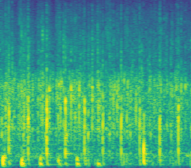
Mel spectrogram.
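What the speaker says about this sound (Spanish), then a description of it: "les pido para todos ellos que nos van a acompañar en este momento un fuerte aplauso" Scattered applause from a small audience at an evening talk, individual claps distinct and uneven, quiet and somewhat distant, with no speech over it.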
